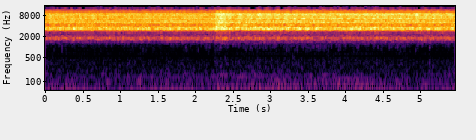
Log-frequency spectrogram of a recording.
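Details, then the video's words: Cicada crying: one steady, loud, high droning buzz that fills the whole stretch without a break, with a brief swell in intensity near the middle and a faint low rumble beneath. "Amazing Sound Of Cicada Crying"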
